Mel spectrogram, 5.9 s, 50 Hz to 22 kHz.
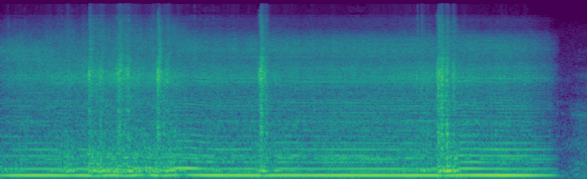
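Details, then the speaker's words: ECOVACS GOAT A3000 Pro robot mower, TrueEdge trimmer cutting along lawn edge after update: steady even motor hum with light cutting whir, no rattles or labouring; normal cutting, much closer to the edge, tiny bit missed. "Is it going to get better at this edge? You can already hear it's cutting quite a bit. I'd say that's some pretty good improvement."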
